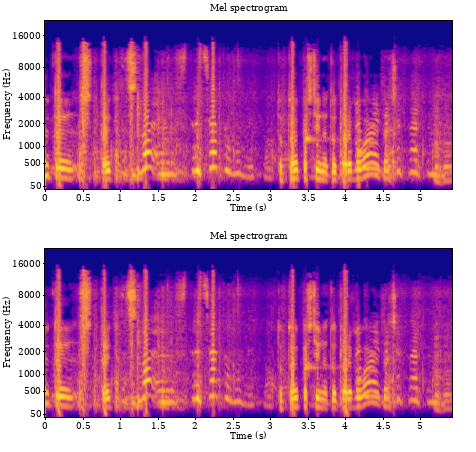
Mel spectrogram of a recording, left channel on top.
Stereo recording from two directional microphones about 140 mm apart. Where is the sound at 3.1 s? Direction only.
20° left (ahead or behind).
